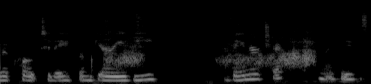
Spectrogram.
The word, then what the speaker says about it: Vaynerchuk: I also read a quote today from Gary Vaynerchuk, I believe is how you pronounce his last name.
